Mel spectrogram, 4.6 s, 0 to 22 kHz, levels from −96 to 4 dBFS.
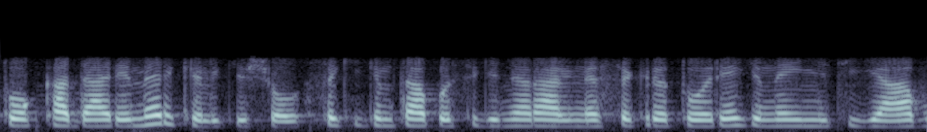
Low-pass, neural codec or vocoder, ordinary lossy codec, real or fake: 3.6 kHz; none; Opus, 64 kbps; real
